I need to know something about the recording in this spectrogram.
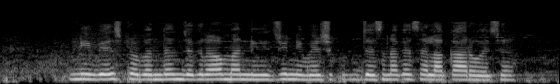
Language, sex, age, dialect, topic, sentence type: Maithili, female, 60-100, Angika, banking, statement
